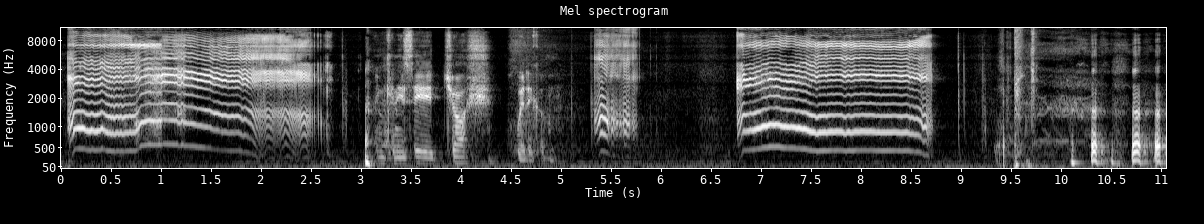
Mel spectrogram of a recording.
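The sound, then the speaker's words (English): A baby girl lets out two long, loud, creaky squeals with wavering pitch, like a door hinge groaning, with an adult speaking briefly between them. “it's like she's trying. She sounded like a spooky door, didn't she?”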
